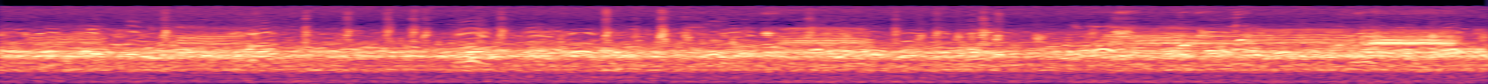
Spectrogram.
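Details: Snow geese migrating through the Sacramento Valley, a massed chorus of constant honking from many birds, with frequent higher, clipped barks and yelps rising out of the dense background din.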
